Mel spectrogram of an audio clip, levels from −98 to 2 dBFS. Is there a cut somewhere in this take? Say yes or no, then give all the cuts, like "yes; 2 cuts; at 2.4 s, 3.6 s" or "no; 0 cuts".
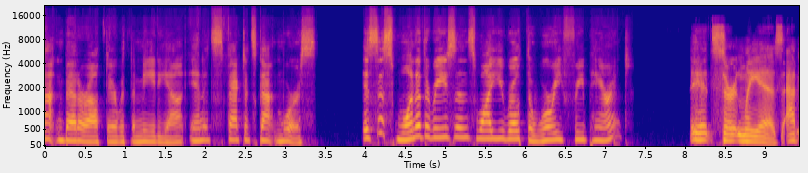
no; 0 cuts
